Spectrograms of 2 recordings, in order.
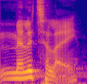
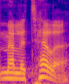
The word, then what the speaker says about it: Melitele: of people pronounce it military but also a lot of people pronounce it mela teller so it seems to be kind of an interchangeable pronunciation for this word i'm not entirely sure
